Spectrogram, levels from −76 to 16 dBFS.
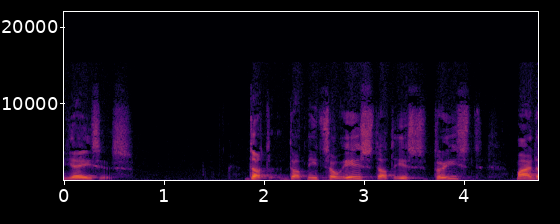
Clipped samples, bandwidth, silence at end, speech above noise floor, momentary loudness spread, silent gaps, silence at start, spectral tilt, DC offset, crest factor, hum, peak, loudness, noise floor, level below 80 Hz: under 0.1%; 15.5 kHz; 0 s; 37 dB; 14 LU; none; 0 s; -3 dB/octave; under 0.1%; 22 dB; none; -8 dBFS; -28 LUFS; -65 dBFS; -62 dBFS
